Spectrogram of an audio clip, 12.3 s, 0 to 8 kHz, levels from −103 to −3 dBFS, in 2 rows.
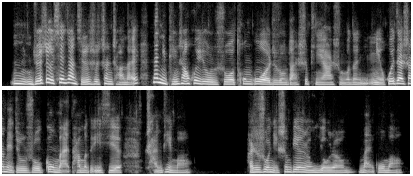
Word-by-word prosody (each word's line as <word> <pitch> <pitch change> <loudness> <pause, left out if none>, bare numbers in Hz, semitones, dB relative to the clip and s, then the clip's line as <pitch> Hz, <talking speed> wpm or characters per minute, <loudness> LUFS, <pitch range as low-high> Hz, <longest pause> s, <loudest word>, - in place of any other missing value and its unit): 嗯， 240 -4 +3
你 - - +4
觉 225 - +2
得 265 - +6
这 360 - +3
个 305 - +7
现 335 +3 +5
象 310 -5 +5
其 200 -3 -2
实 205 - +2
是 210 0 -1
正 225 0 -1
常 175 -3 -5
的。 165 - -3
诶， - - 0 0.2
那 385 -1 +4
你 295 -6 +8
平 210 0 0
常 245 -1 +3
会 265 -2 +2
就 210 -2 +2
是 195 - -1
说 200 +1 +3
通 225 +2 -3
过 210 -3 +5
这 185 +1 -5
种 175 -1 -4
短 160 -1 -6
视 215 - -8
频 180 -3 -10
呀 170 +1 -4
什 175 -2 -12
么 160 +1 -6
的， 170 -1 -5
你 170 +1 -4
会 235 +9 +1
在 255 -2 +7
上 245 0 -1
面 195 -5 -1
就 190 -1 -1
是 180 - -5
说 185 -2 0
购 225 +5 -1
买 195 -2 -3
他 185 - -8
们 180 -2 -4
的 - - -8
一 170 - -4
些 165 -2 -3 0.3
产 145 +5 -8
品 200 -3 -4
吗？ 165 +1 -11 0.8
还 195 - 0
是 210 +1 +1
说 220 0 +1
你 195 -6 -2
身 225 +5 -4
边 220 -1 +1
人 185 0 -2
有 155 -4 -1
人 160 +5 -6
买 195 0 -7
过 190 -1 -4
吗？ 175 0 -8
195 Hz, 315 characters per minute, -20 LUFS, 175-225 Hz, 0.8 s, 你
